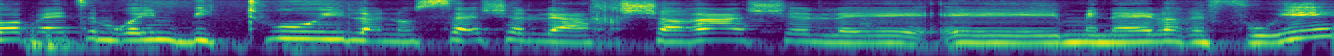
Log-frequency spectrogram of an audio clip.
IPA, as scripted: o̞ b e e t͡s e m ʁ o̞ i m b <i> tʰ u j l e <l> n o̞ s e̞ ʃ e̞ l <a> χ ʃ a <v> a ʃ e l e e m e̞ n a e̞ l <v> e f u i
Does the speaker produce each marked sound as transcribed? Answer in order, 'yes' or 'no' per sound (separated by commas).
yes, no, yes, no, no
